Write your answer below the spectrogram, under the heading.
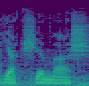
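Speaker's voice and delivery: attempted Polish accent. Speaker says a Polish greeting again, in an attempted Polish accent. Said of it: "saying it in a perfect Polish accent".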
